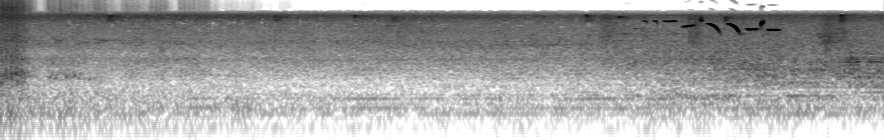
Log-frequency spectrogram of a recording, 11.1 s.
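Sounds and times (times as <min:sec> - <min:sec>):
distant traffic noise: 0:00.0 - 0:04.0.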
